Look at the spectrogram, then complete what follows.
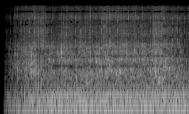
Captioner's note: water splashing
